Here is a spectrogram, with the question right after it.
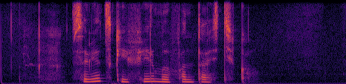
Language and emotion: Russian, neutral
